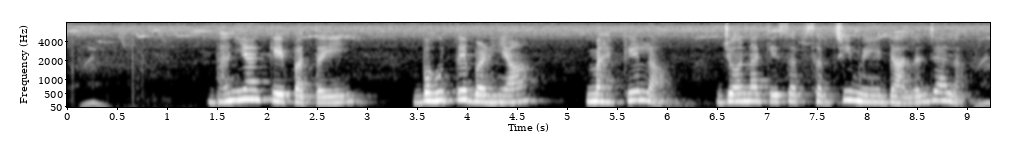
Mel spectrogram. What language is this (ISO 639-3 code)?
bho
